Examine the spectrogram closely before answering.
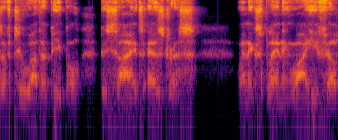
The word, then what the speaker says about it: Esdras: Now let's talk about Esdras. Esdras' writings can be found in all modern Bibles today under the name Ezra. Esdras is just the Greek pronunciation of the name.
